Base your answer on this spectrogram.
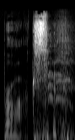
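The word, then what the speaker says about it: Brach's: Okay, so I just found something out recently. It's pronounced Brox.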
